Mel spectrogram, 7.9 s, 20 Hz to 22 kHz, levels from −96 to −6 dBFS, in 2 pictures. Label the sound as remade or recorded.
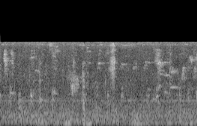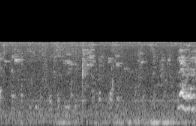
recorded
